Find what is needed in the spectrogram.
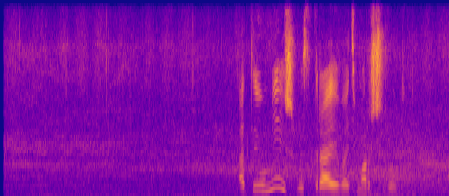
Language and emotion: Russian, neutral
